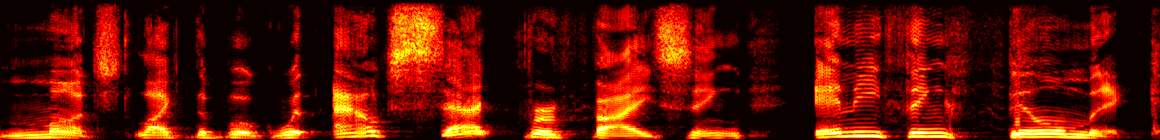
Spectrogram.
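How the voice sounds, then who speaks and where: A man speaks at a very slow pace. The sound is dry and close, with no echo. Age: 70s. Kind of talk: casual chat. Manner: halting.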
